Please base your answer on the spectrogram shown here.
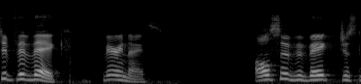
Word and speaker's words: Vivek: an entrepreneur oh look at that okay Pac-Man pronounced it Vivek very nice also Vivek just looks like he's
